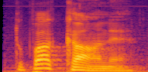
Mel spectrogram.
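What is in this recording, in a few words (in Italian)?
"cane", dialettale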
